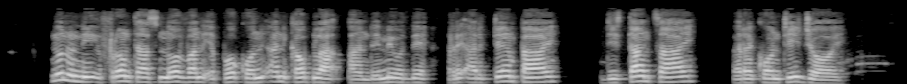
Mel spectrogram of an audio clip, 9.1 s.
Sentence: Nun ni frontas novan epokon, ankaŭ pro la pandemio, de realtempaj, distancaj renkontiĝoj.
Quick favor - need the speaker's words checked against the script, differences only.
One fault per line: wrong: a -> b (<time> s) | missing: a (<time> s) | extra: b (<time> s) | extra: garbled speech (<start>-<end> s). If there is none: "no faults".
missing: pro (3.0 s)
